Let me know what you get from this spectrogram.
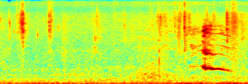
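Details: Pet cat giving a single short, falling meow near the end, answering a person's questions about being outdoors, over a low indoor hum and soft speech.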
